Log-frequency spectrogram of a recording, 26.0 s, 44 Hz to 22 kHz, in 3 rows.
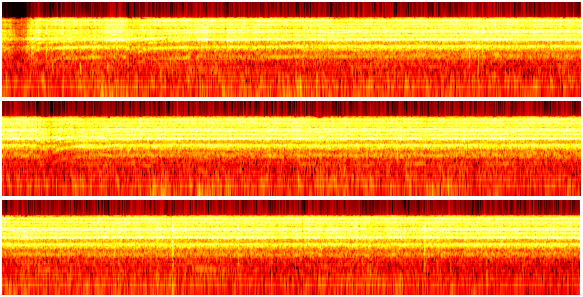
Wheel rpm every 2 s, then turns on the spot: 110, 150, 160, 160, 140, 160, 160, 160, 160, 160, 160, 160, 160.
none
